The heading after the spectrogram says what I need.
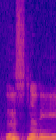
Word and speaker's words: Usnavi: I'm from Germany uh us name is pronounced usnavi yeah okay that's better that's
